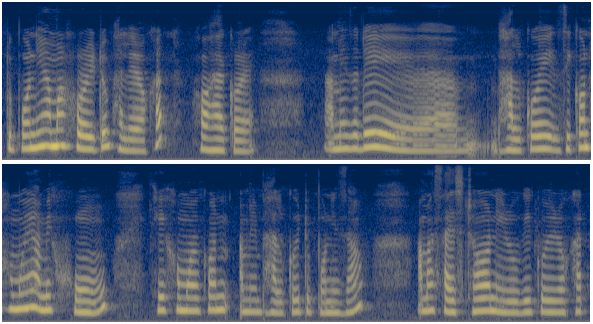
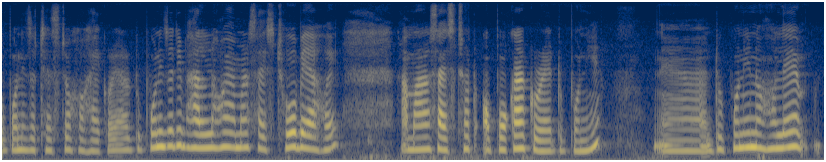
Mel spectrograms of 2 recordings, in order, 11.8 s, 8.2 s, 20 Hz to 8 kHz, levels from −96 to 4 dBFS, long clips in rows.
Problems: background sounds at intervals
